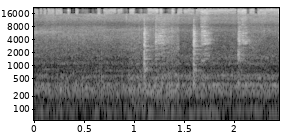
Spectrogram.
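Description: Onion frying on an electric heater while khichuri is cooked, a steady close sizzle with a few brief scraping stirs on top.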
